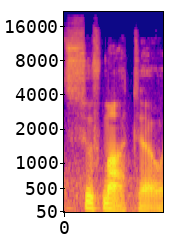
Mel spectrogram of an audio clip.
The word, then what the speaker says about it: sfumato: And they call that sfumato.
